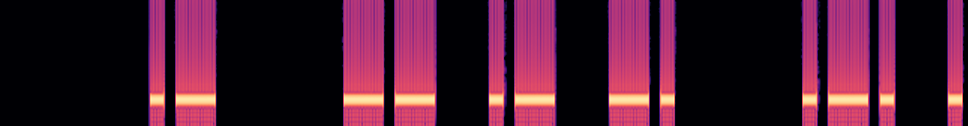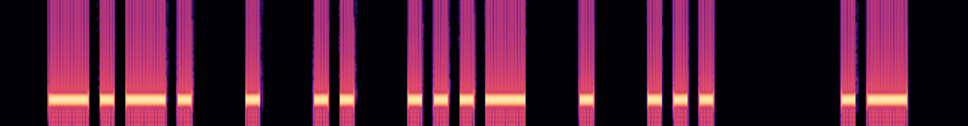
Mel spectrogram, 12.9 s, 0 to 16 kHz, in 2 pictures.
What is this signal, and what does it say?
Morse code, heard as a keyed tone, about 14 wpm, spaced as for 12 wpm, 680 Hz. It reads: A MAN RECEIVES A
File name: Morsekurs / Witze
